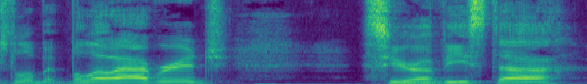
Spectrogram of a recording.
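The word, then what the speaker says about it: Sierra Vista: little bit below average SRA Vista SRA Vista that was nicely said yes I always default to the Spanish pronunciation of Spanish words as you should that's what they're for um s Vista has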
